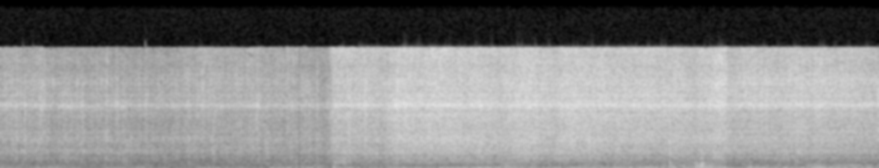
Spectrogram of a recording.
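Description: Okra and grated coconut sizzling in a frying pan. About three seconds in, a spatula starts stirring it and the sizzle grows louder.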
